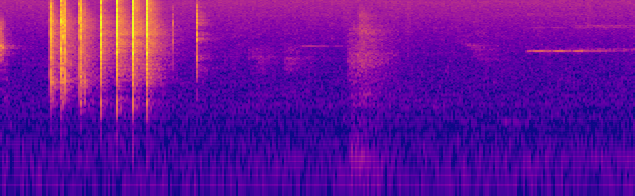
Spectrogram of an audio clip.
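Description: A quick run of about seven sharp taps, then one more, as a fan brush is tapped and worked against a highlighter powder compact; a little later, a faint brief swish of the brush.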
